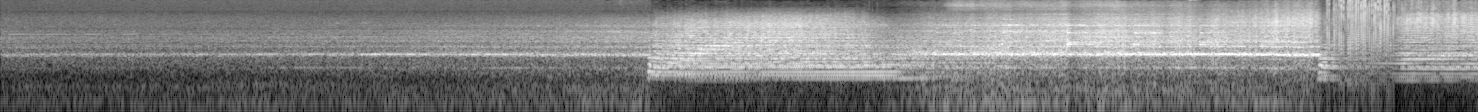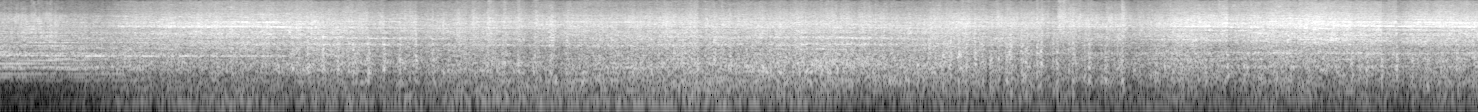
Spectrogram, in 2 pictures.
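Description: Freight train locomotives approaching, their sound building, then the air horn sounds a long chord of several seconds. After a brief break it gives a shorter second blast. Freight cars then roll past close by, clattering steadily over the rail joints.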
